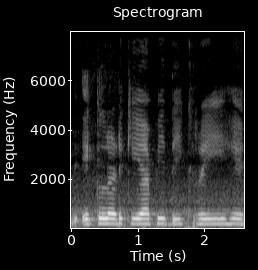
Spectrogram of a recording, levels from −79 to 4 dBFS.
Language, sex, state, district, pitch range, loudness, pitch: Hindi, female, Gujarat, Gandhinagar, 200-205 Hz, -14 LUFS, 200 Hz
